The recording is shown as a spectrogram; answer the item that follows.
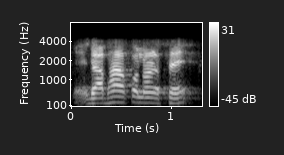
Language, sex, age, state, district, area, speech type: Assamese, male, 45-60, Assam, Kamrup Metropolitan, urban, conversation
